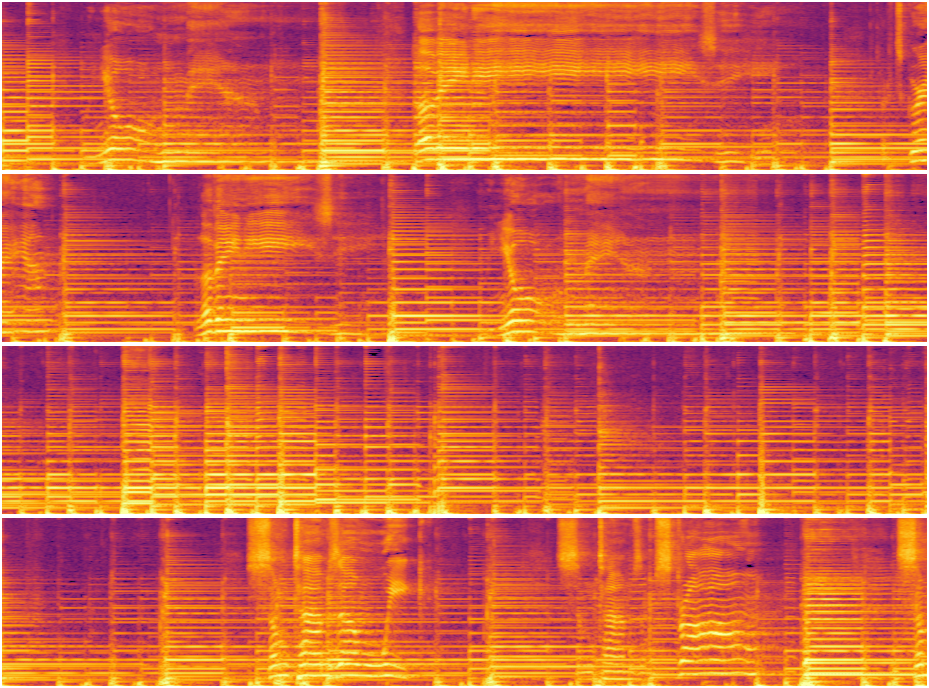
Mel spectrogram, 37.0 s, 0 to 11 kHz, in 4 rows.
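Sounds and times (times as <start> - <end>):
acoustic guitar playing: 0.0 - 37.0.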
